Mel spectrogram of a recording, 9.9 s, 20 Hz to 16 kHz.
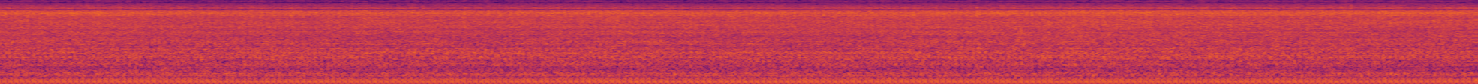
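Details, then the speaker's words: John Deere L130 riding mower transaxle after topping up oil (suspected low fluid) and replacing the oil plug: steady even engine run, only faint drive noise, no harsh groaning, much more responsive; normal transaxle operation. "oh wow no noise yet a little bit of noise there but it's way more responsive nothing like it was"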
